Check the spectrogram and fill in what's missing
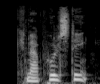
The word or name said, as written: knaphulssting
